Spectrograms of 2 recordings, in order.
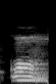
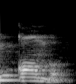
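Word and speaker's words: comb: हैं उसमें इसको बोलेंगे कॉम्ब। क्या बोल देंगे, कॉम्ब, बस वो गलत प्रोनाउंसिएशन होता है, कॉम्ब नहीं होता है, कॉम होता है।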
